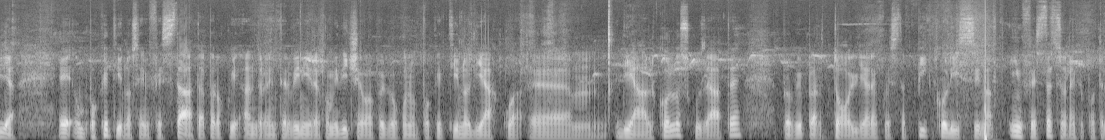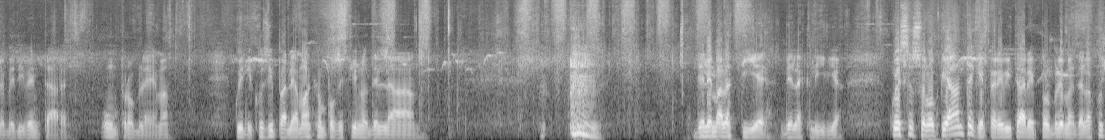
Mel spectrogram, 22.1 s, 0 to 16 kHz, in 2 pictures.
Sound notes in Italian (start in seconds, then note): 16.5 schiarire la voce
